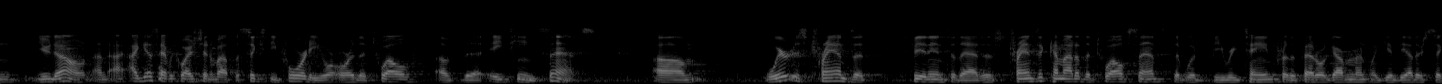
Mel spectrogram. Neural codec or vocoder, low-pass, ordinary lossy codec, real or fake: none; 5.4 kHz; MP3, 32 kbps; real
